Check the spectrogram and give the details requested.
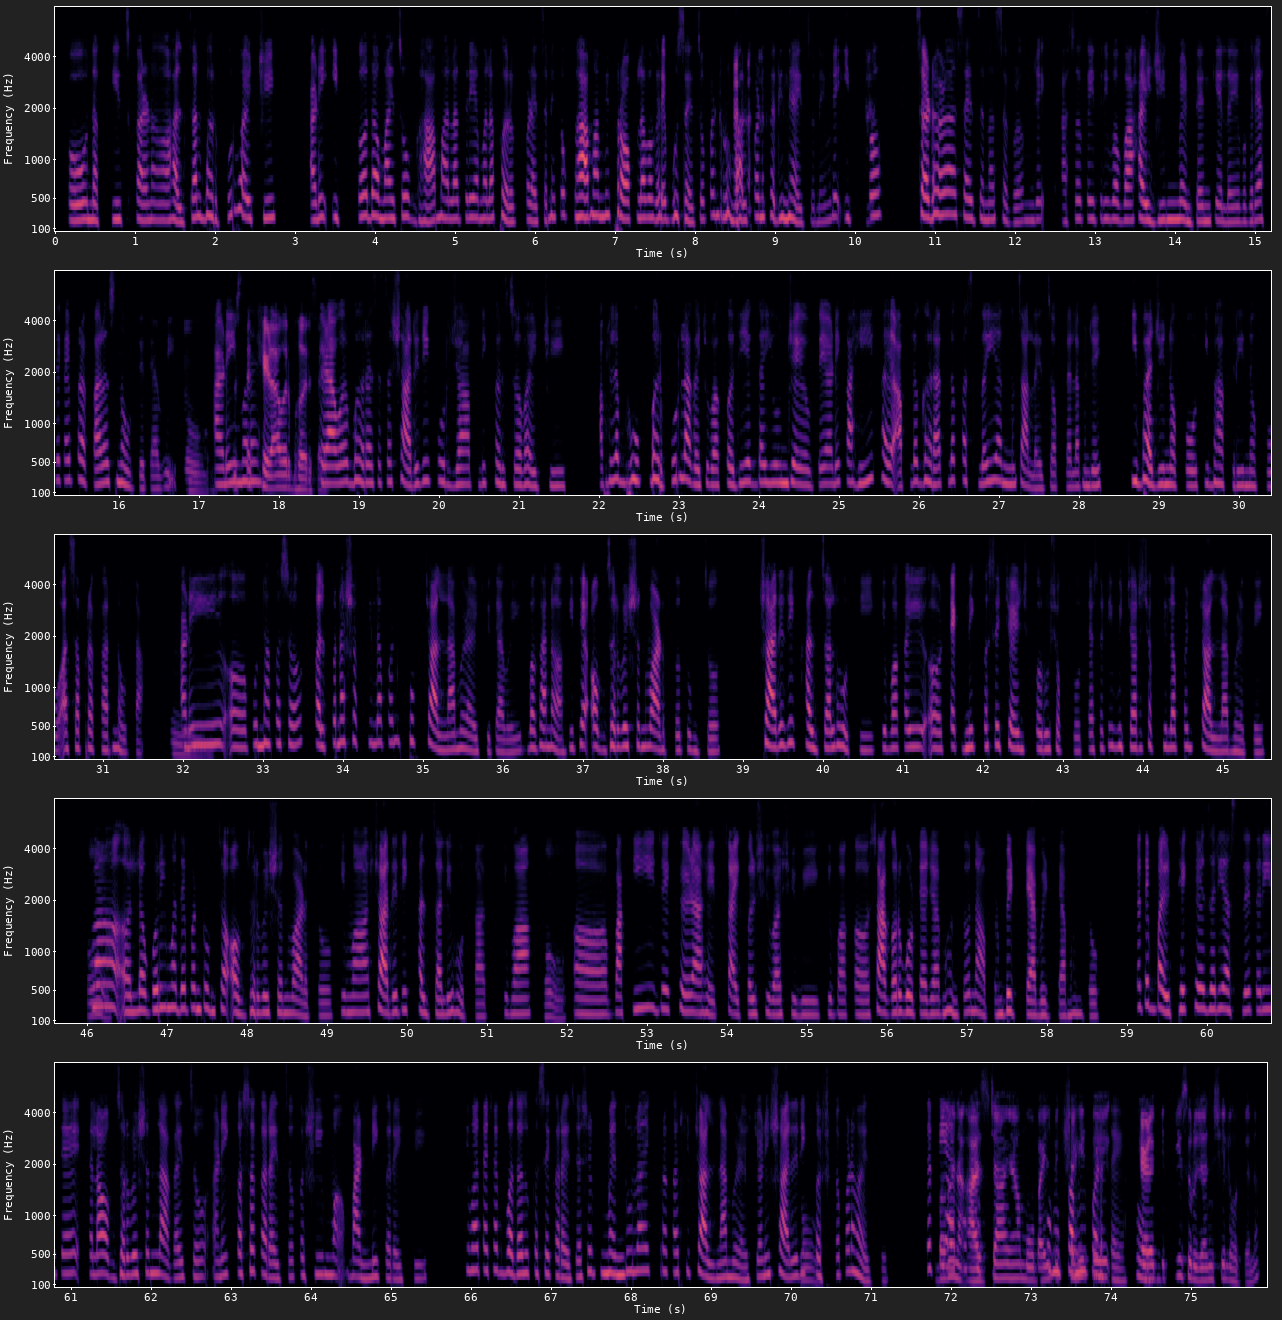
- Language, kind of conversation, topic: Marathi, podcast, जुन्या पद्धतीचे खेळ अजून का आवडतात?
- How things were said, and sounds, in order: laughing while speaking: "फ्रॉकला वगैरे पुसायचो पण रुमाल पण कधी न्यायचो नाही"; chuckle; other background noise; in English: "हायजीन"; tapping; in English: "ऑब्झर्वेशन"; in English: "ऑब्झर्वेशन"; in English: "ऑब्झर्वेशन"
